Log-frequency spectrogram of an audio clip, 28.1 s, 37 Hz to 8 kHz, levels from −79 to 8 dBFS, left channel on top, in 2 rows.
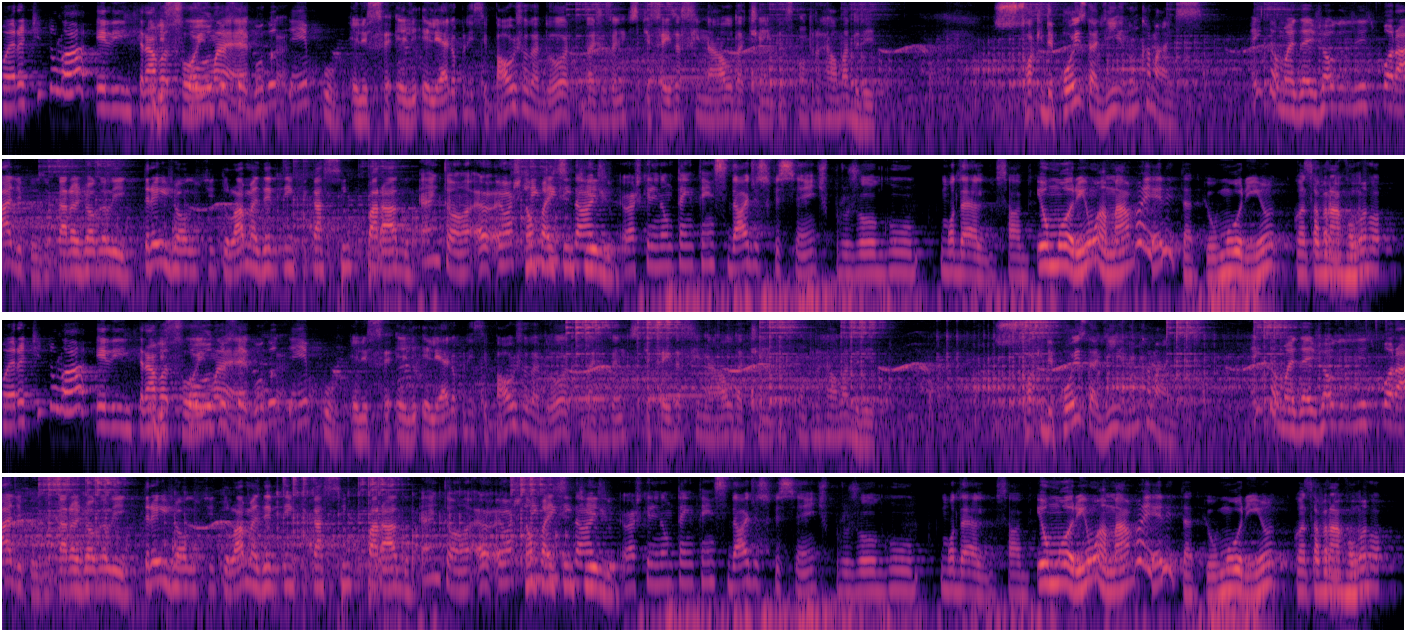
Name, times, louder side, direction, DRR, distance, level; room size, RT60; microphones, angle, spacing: voice 1, 0.0-3.4 12.5-18.2 19.3-20.2 24.4-27.8, left 1 dB, 5° left, 13 dB, 1.2 m, -31 dB
sound 1, 0.8-19.2, right 4 dB, 85° right, 3.1 m, -45 dB
voice 2, 1.2-2.5 2.7-2.9 3.5-8.7 9.3-12.0 18.2-24.3 27.0-27.8, left 4 dB, 25° left, 17 dB, 0.9 m, -34 dB
sound 2, 5.3-19.8, right 7 dB, 60° right, 2.3 m, -37 dB
sound 3, 17.4-18.6 19.3-19.4 19.7-26.6, equal, 25° right, 2.5 m, -47 dB
25.0 x 22.0 x 8.1 m, 0.91 s
head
